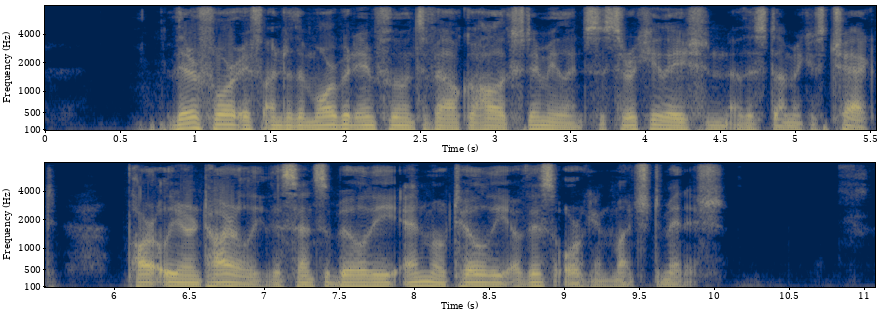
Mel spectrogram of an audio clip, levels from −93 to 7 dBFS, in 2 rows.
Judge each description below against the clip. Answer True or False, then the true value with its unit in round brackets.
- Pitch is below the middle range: True (95 Hz)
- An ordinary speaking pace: True (155 wpm)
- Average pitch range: False (2.3 semitones)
